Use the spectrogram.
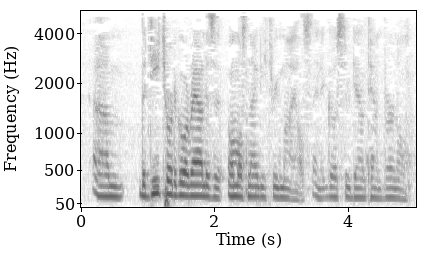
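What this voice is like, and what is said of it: Hoarse, failing voice. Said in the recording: “my voice is leaving me faster than I thought”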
